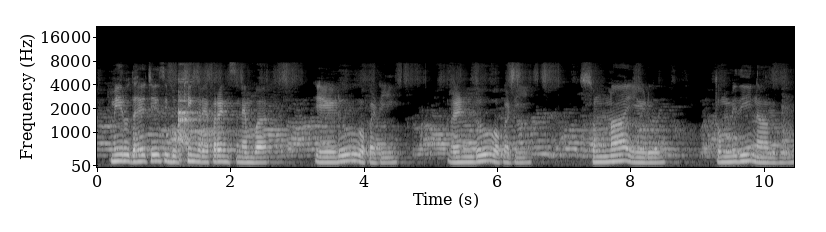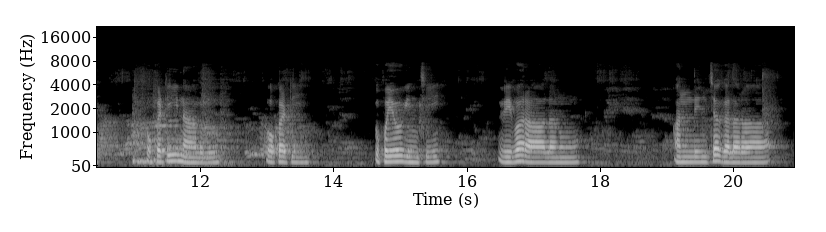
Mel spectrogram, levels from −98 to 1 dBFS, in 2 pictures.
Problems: continuous background conversations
